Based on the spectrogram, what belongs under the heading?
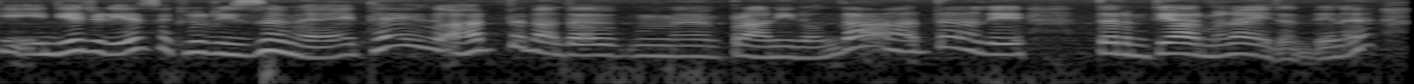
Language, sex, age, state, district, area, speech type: Dogri, female, 45-60, Jammu and Kashmir, Jammu, urban, spontaneous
